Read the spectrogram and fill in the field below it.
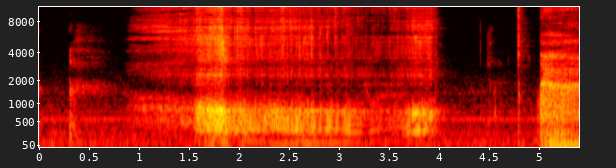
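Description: A long, loud, gurgling slurp of thick eggnog stretches for about three seconds, rough and wet in texture, followed by a couple of sharp clicks and a short noisy burst. No one speaks.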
